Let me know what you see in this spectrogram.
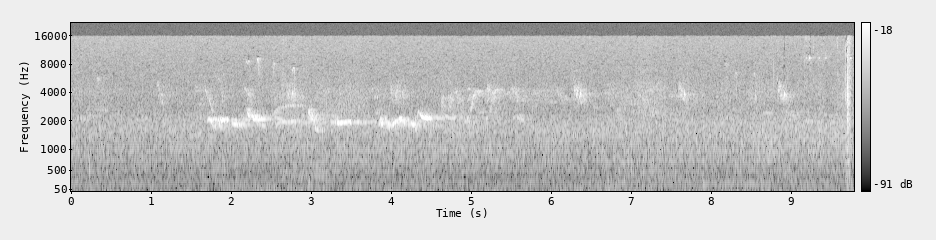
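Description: Near silence with faint birdsong: a bird warbles and chirps for a few seconds from about two seconds in, then only scattered faint chirps.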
